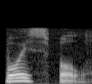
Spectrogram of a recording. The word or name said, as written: voiceful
